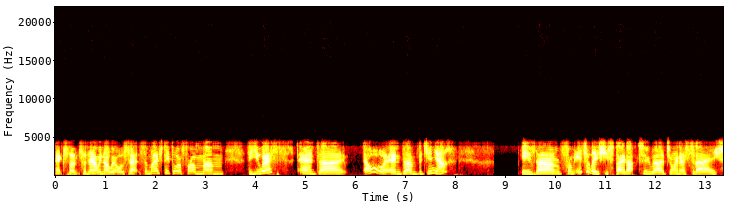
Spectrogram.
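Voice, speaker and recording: Speaking slowly with long, frequent pauses, a woman with a high pitch and an Australian accent keeps her intonation fairly even. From Western Australia. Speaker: online workshop presenter. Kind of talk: webinar tutorial. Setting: online webinar session. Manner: casual with many fillers.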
